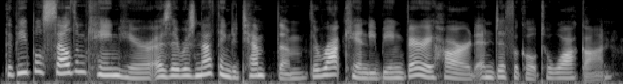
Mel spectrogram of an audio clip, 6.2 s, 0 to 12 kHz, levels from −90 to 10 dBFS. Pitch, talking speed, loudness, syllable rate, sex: 220 Hz, 220 wpm, -20 LUFS, 5.3 syllables/s, female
